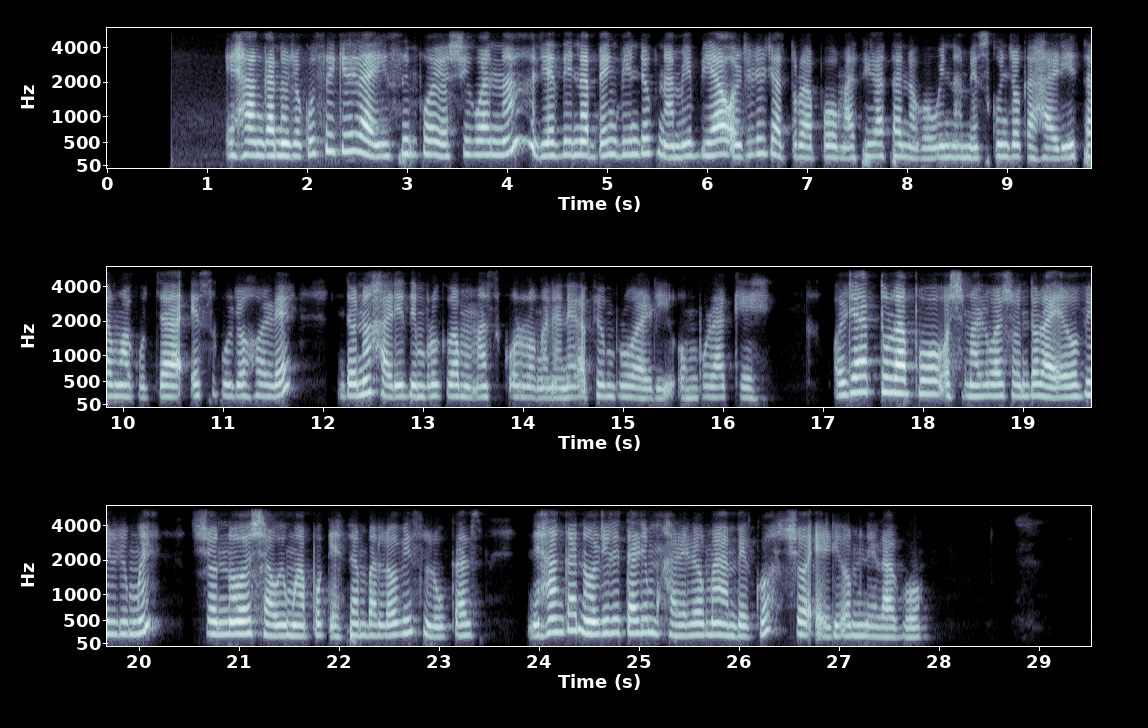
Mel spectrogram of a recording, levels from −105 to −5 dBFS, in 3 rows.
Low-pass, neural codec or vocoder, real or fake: 5.4 kHz; vocoder, 22.05 kHz, 80 mel bands, WaveNeXt; fake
